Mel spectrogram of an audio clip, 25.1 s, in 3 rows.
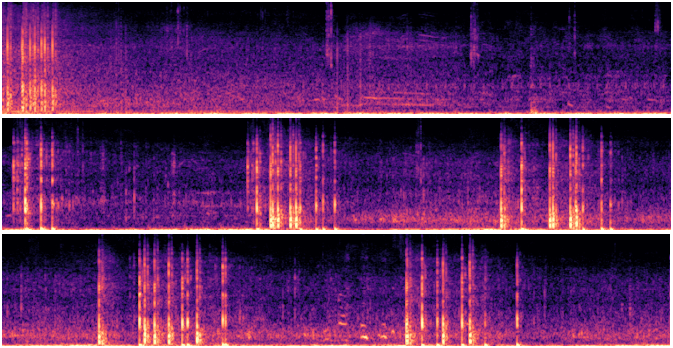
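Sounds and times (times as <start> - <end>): firework shells bursting: 0.0 - 2.8
low rumble: 0.0 - 25.0.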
